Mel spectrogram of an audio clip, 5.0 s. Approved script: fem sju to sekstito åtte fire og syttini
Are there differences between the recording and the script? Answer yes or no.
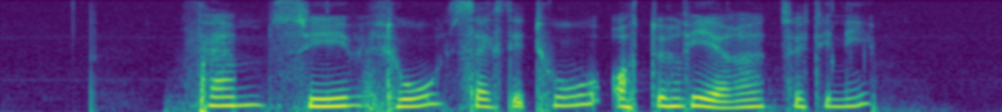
no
